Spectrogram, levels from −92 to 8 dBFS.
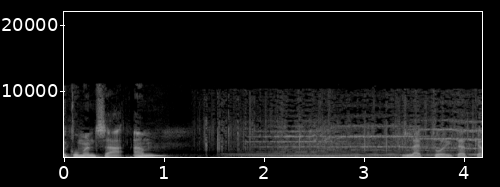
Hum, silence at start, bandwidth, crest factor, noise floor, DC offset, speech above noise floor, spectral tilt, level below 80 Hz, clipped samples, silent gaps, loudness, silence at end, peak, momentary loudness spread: none; 0 s; 11.5 kHz; 20 dB; -56 dBFS; under 0.1%; 23 dB; -5 dB/octave; -82 dBFS; under 0.1%; none; -36 LUFS; 0 s; -18 dBFS; 19 LU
